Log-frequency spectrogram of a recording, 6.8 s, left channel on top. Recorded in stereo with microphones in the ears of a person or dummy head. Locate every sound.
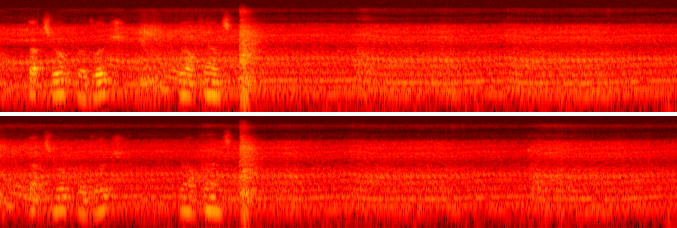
0.3 s a woman speaking: 80° left, 1.0 m
2.4 s a gunshot: 30° left (ahead or behind), 0.6 m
